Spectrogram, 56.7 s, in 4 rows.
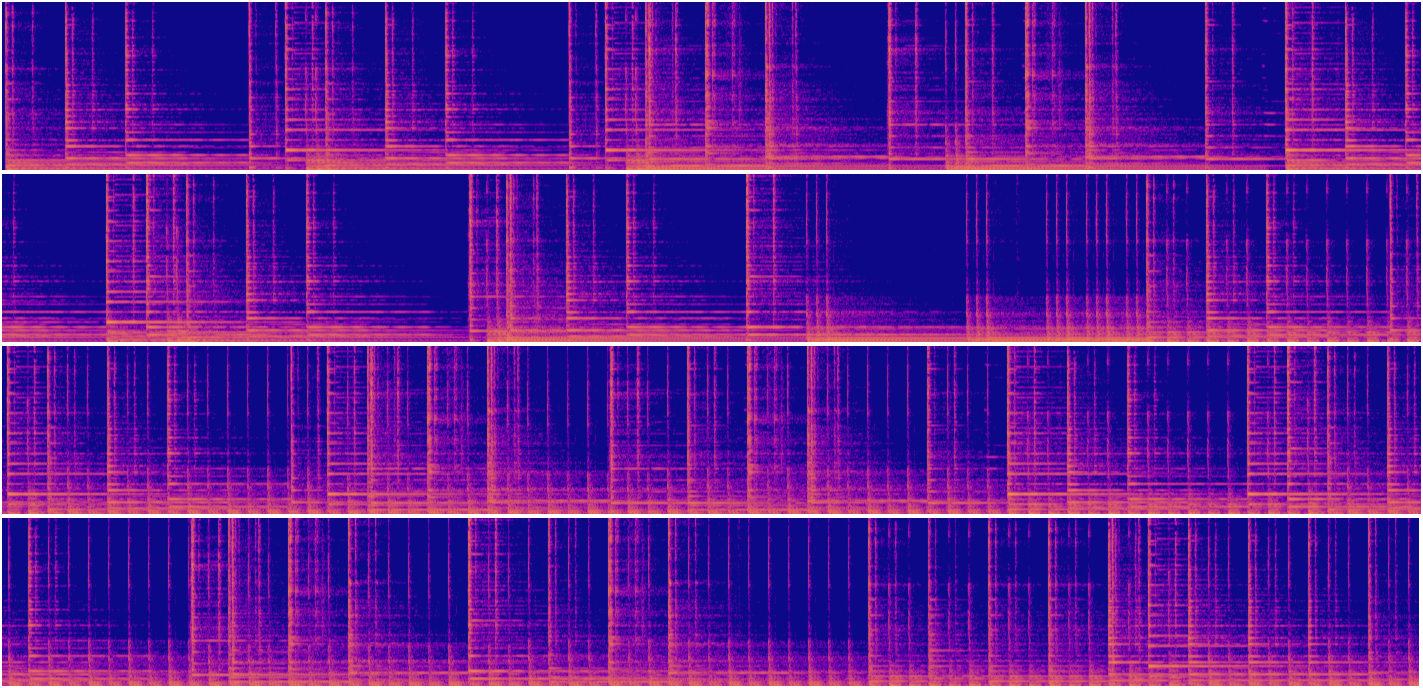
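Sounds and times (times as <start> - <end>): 
guitar playing: 0.0 - 56.7.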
